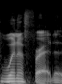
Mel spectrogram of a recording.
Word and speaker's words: Winifred: Winfred, Sarah, Winfred. And Mary. I don't think Winfred. I would have pulled that out. – No, it's Winifred, I think. – It's Winifred.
